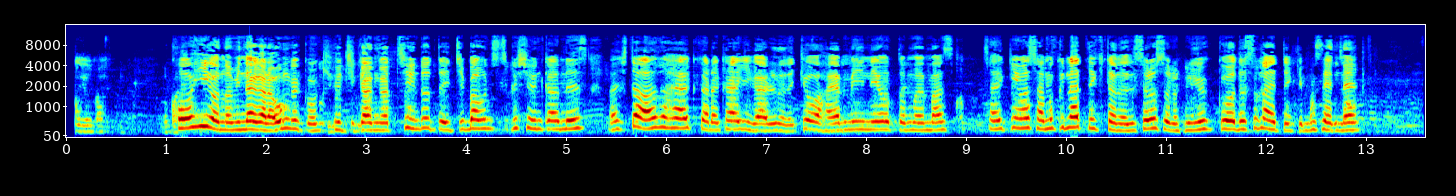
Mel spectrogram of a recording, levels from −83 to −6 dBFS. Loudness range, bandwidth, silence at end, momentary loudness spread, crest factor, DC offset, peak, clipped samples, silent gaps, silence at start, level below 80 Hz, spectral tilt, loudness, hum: 4 LU; 11.5 kHz; 0.65 s; 11 LU; 16 dB; under 0.1%; 0 dBFS; under 0.1%; none; 0.1 s; -76 dBFS; -3 dB/octave; -16 LUFS; none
